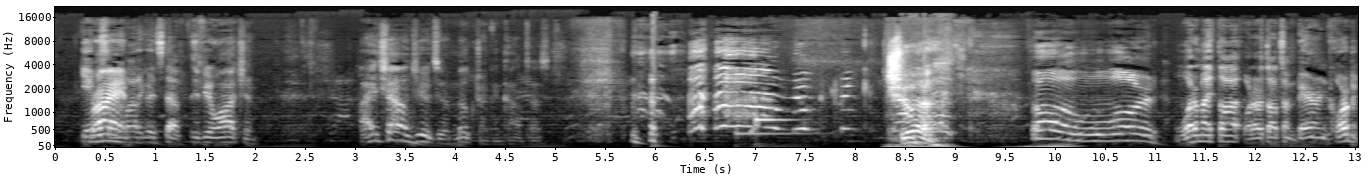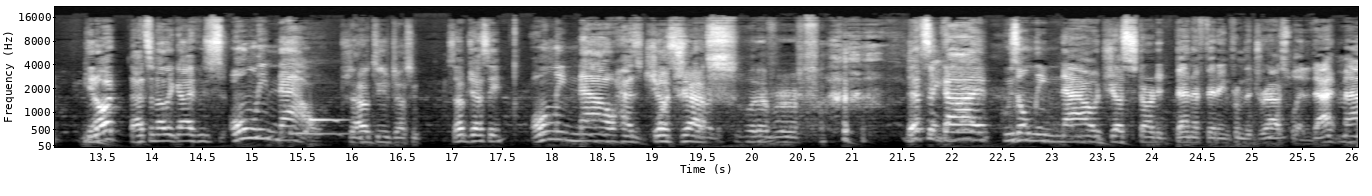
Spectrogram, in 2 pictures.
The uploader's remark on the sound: Live General Admission Wrestling Podcast straight from Ben's Silly Willy Lounge in Queens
